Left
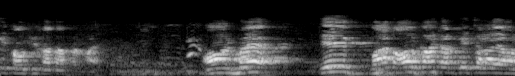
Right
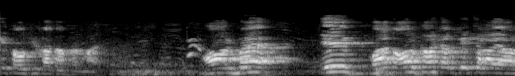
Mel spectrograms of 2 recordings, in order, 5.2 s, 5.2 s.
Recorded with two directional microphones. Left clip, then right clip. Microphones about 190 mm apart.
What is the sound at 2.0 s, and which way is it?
A man's voice, 40° right (ahead or behind).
